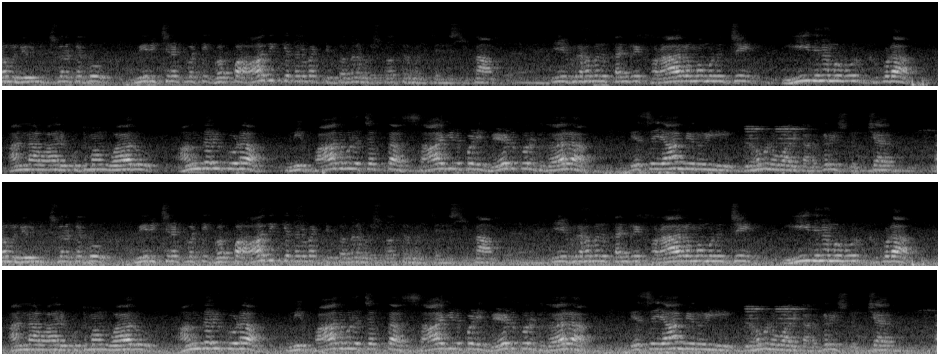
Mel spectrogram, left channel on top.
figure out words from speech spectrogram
నిర్మించుకున్నట్టుకు మీరు ఇచ్చినటువంటి గొప్ప ఆధిక్యతను బట్టి వందనములు స్తోత్రములు చెల్లిస్తున్నాం. ఈ గృహమును తండ్రి ప్రారంభము నుంచి ఈ దినము వరకు కూడా అన్న వారి కుటుంబం వారు అందరూ కూడా నీ పాదముల చెత్త సాగిలపడి వేడుకొనట ద్వారా యేసయ్యా మీరు ఈ గృహమును వారికి అనుగ్రహిస్తూ వచ్చారు.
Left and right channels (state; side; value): noise; right; rumble, 8 dB below the sound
